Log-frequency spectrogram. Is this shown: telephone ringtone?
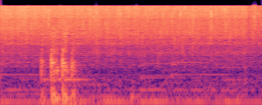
no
